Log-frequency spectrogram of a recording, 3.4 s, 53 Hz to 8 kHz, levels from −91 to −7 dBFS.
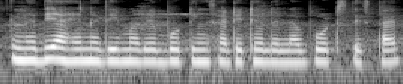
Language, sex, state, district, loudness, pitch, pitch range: Marathi, female, Maharashtra, Solapur, -16 LUFS, 210 Hz, 205-215 Hz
